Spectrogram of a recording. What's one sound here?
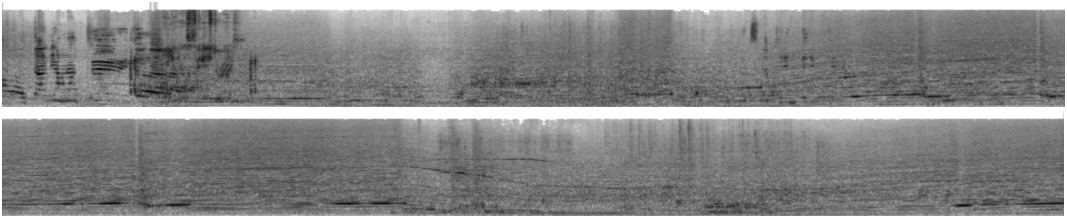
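A race car engine roars, rising and falling in pitch as it shifts gears.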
